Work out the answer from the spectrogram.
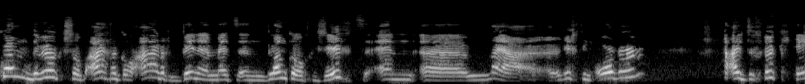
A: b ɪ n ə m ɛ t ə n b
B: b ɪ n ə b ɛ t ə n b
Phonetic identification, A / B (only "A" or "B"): A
